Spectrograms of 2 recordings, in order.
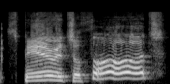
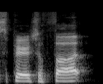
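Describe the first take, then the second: First: Very slow, high unearthly intoning; spirit voice. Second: Said in the usual way. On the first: Pretend. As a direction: moan it like a ghost. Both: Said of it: "Going to spirit voice there".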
